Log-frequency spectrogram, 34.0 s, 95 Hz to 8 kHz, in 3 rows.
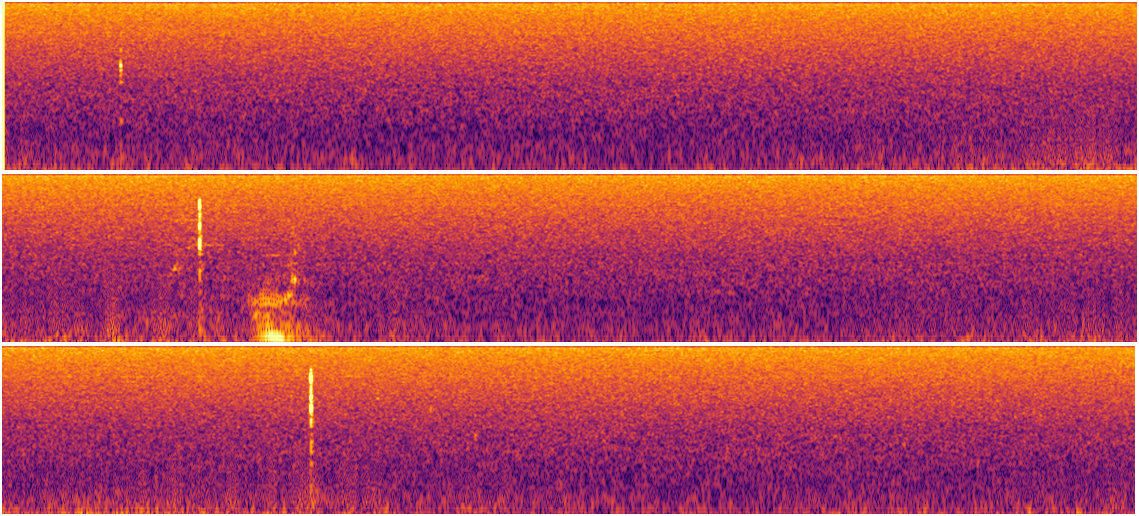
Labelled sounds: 13.2	13.5	humpback whale, 1.1 to 1.4 kHz

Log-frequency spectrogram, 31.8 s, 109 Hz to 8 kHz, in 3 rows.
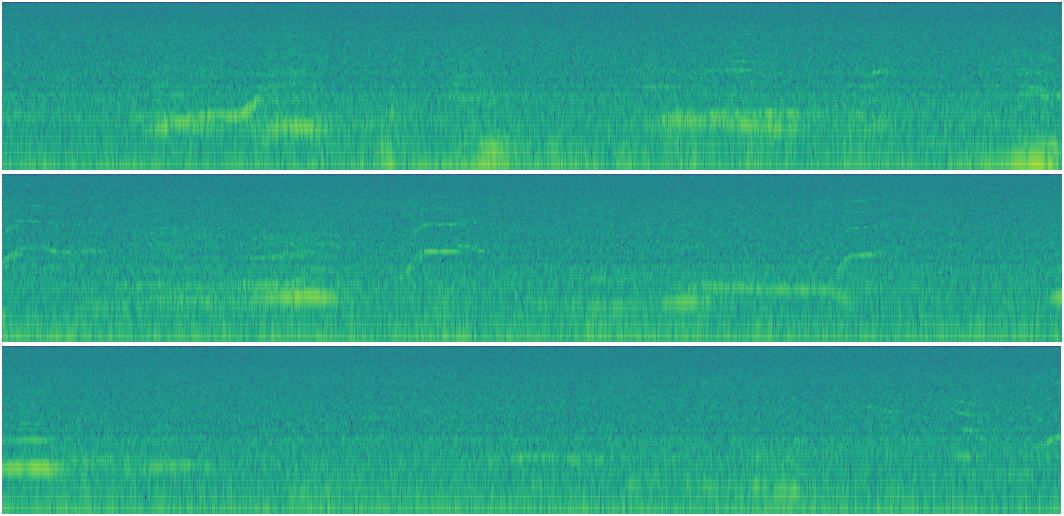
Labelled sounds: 7.2	7.5	humpback whale, 1.3 to 1.5 kHz
10.6	11.0	humpback whale, 0.80 to 2.4 kHz
13.4	13.6	humpback whale, 0.93 to 1.1 kHz
14.7	15.4	humpback whale, 0.80 to 2.4 kHz
19.0	19.5	humpback whale, 0.80 to 1.2 kHz

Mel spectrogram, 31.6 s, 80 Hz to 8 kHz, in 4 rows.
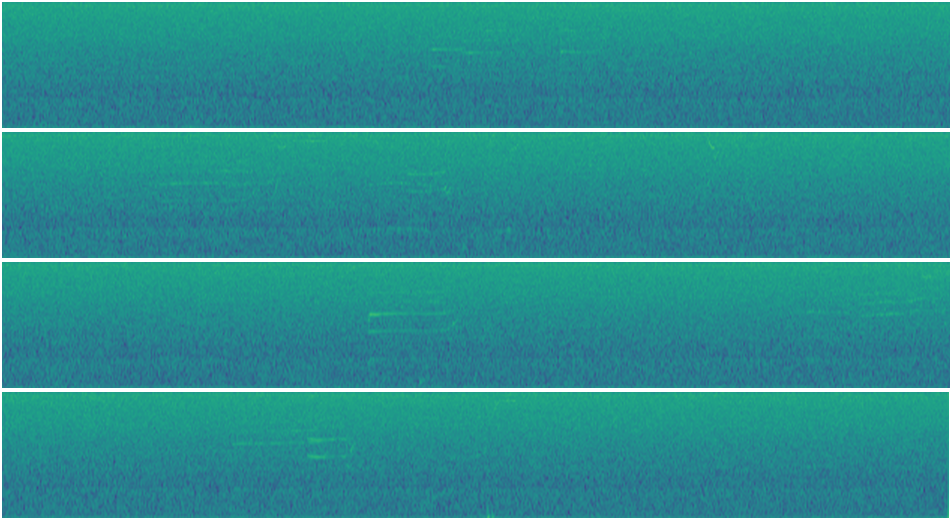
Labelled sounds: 9.2	9.6	killer whale, northern resident, G clan, 2.2 to 2.4 kHz
10.3	10.7	killer whale, northern resident, G clan, 6.2 to 6.5 kHz
11.3	11.6	killer whale, northern resident, G clan, 2.8 to 3.1 kHz
18.9	19.2	killer whale, northern resident, G clan, 2.2 to 2.4 kHz
23.0	23.3	killer whale, northern resident, G clan, 2.1 to 2.3 kHz
25.6	26.6	killer whale, northern resident, G clan, 2.2 to 2.7 kHz

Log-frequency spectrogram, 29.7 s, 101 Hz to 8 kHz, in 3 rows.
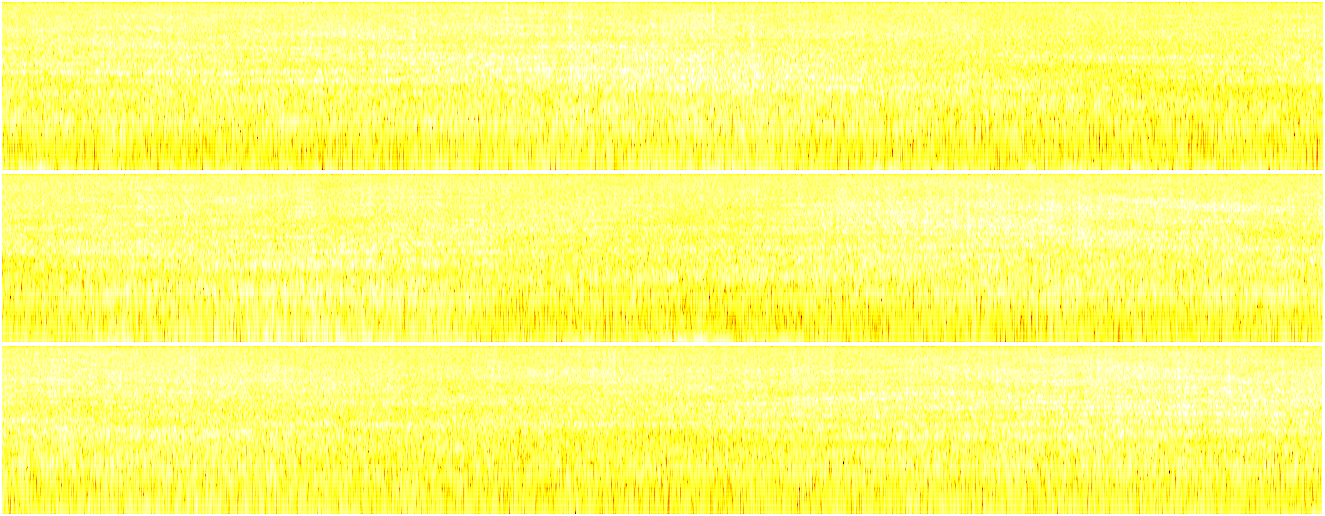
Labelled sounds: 12.4	12.7	vessel noise, 3.5 to 3.6 kHz
17.9	18.2	vessel noise, 1.4 to 1.7 kHz
25.6	26.0	vessel noise, 1.9 to 2.1 kHz
27.7	28.0	vessel noise, 2.8 to 3.0 kHz

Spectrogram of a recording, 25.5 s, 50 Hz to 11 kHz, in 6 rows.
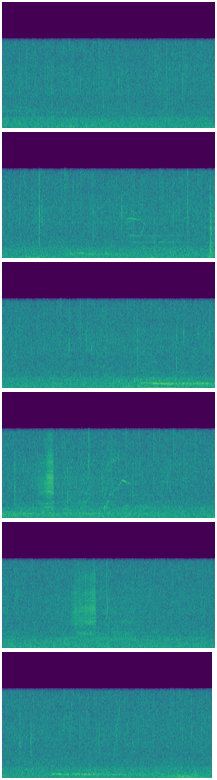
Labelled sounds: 6.7	7.1	humpback whale, 1.9 to 3.6 kHz
13.5	13.9	humpback whale, 2.1 to 2.5 kHz
15.1	15.4	humpback whale, 2.9 to 3.4 kHz
18.5	18.8	humpback whale, 1.2 to 1.4 kHz

